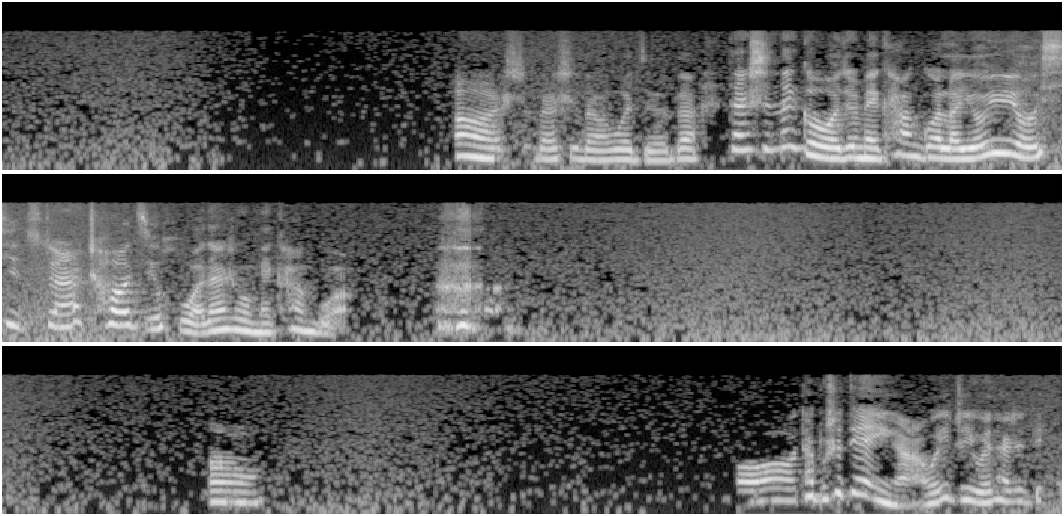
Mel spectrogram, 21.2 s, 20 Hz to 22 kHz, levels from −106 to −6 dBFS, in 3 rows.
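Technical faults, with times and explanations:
Throughout, overdone noise removal: a noise reduction stage was set far too aggressively, cutting individual frequency bands hard whenever they sit near its noise estimate, so quiet parts of the speech are removed too, leaving near-silent gaps with twinkling specks.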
